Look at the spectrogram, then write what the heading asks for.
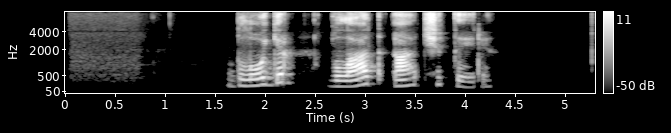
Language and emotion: Russian, neutral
